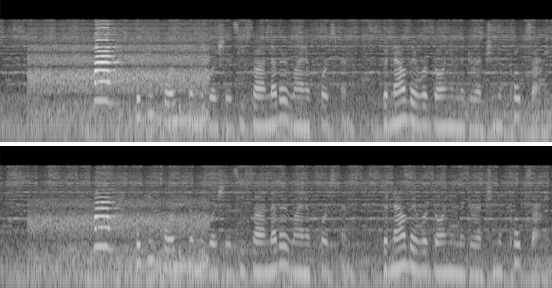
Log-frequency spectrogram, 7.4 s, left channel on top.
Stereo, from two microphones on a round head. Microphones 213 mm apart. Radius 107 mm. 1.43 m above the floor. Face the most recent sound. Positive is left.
turn(degrees=20)  # may be behind; listen again after turning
